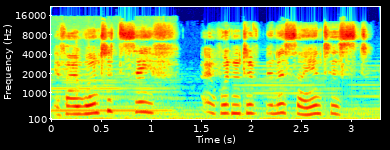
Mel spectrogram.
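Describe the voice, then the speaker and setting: A woman playing a gentle but resolute rabbit scientist in an audio drama, speaking softly and familiarly. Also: sits high, fairly even intonation, unhurried, music in the background. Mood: fond, resolute.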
